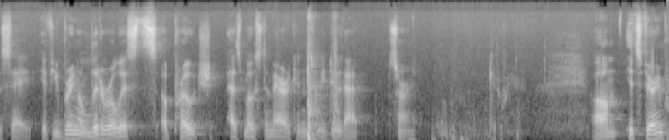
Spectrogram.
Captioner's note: whispers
